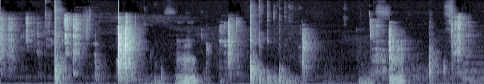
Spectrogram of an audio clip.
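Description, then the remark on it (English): Dice clatter in a series of sharp, irregular knocks and rattles, muffled by a wall, with faint voices murmuring between the bursts. “Start off with an unseen roll in the background.”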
